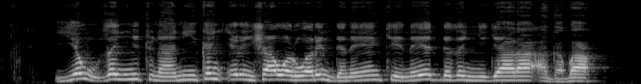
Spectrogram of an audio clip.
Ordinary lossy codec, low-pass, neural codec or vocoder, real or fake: none; none; none; real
